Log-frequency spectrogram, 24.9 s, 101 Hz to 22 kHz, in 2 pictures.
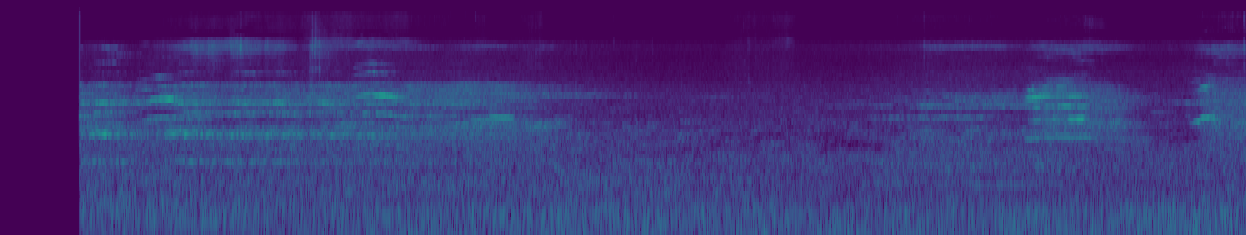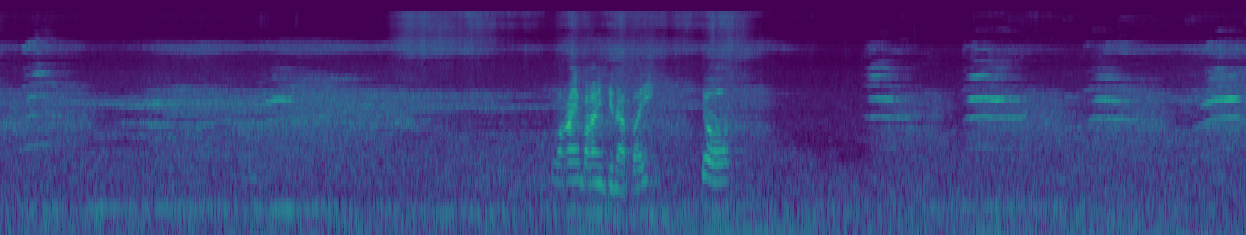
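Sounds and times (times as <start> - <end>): cat meows: 0.8 - 5.6, 9.2 - 20.3, 21.1 - 24.9
steady low hum: 0.8 - 24.9.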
